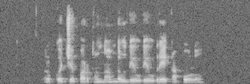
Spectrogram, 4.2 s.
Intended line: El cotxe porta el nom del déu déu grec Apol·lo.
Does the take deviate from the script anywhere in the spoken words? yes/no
no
